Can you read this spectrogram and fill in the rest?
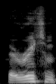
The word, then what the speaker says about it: Wrotham: But Rootham Park, which for our listeners is spelled Rotham, it's spelled Wrotham,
